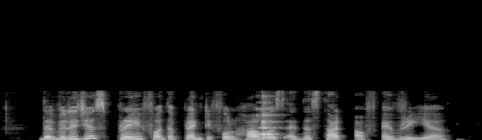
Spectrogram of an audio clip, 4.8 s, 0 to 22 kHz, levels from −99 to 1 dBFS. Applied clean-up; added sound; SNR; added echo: classical method Wiener filter.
